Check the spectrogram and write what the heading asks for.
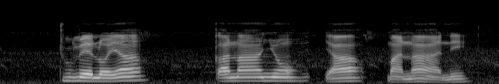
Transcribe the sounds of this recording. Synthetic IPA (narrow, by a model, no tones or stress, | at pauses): tʼumɛlɔja | kʼanaɲɔja | manaːnɪ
